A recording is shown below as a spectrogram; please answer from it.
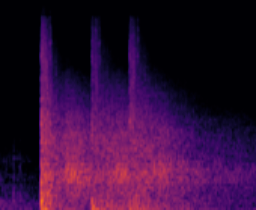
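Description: Three loud gunshots ring out in quick succession at a shooting training session in a film, each sharp crack trailing into a long reverberant decay.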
